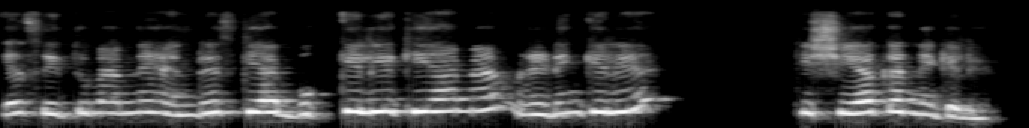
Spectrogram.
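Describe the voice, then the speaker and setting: A woman hosting an online motivational workshop over a video call, energetic and coaxing, mixing English words into her Hindi. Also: very high voice, brisk.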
